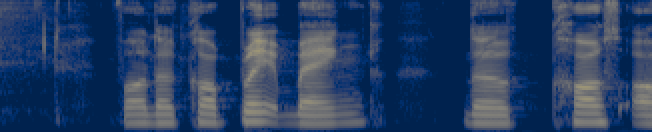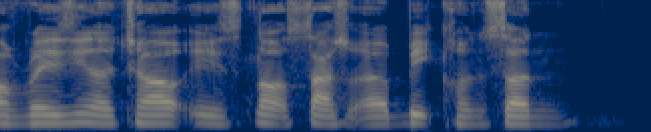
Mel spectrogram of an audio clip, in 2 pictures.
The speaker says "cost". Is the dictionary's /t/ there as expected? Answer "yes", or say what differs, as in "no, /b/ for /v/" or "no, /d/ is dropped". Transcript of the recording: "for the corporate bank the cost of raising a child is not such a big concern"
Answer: no, /t/ is dropped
